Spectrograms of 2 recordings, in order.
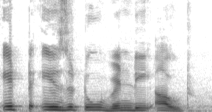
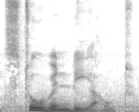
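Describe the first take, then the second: First: The words 'it is' are said in full. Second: The words 'it is' are contracted to 'it's'. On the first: The speaker sounds like a non-native speaker. The speaker calls it wrong. "instead of saying this in this way" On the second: The speaker sounds fluent and natural. The speaker calls it right. "the contractions, they make a very good impression"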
